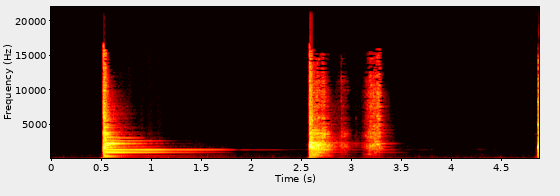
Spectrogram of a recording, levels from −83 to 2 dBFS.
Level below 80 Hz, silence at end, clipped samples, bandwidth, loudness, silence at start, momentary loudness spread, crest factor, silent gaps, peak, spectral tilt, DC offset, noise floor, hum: -50 dBFS; 1.55 s; under 0.1%; 16 kHz; -14 LUFS; 0.5 s; 20 LU; 20 dB; none; 0 dBFS; 1 dB/octave; under 0.1%; -68 dBFS; none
